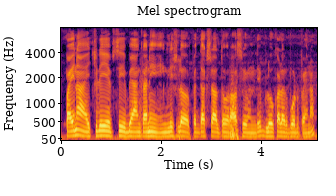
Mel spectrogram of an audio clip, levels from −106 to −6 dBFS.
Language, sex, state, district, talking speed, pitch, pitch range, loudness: Telugu, male, Telangana, Mahabubabad, 150 wpm, 115 Hz, 110-120 Hz, -17 LUFS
